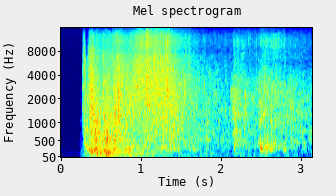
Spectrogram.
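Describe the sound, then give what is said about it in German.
A sudden, loud splash as someone plunges into water, followed by a sustained rushing wash and a couple of smaller sloshing bursts as it settles. No voices. “Außer du wolltest noch was sagen zu Hamburg, dann war der nein, Sprung ins Wasser zu früh.”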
